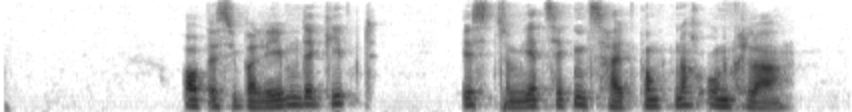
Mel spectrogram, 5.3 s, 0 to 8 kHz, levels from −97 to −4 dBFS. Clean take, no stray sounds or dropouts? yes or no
yes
